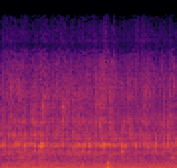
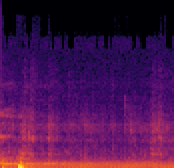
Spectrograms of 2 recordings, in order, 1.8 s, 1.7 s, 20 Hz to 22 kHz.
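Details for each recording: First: Electric water pump in a Mercedes Vario camper van running to bleed air from the lines before feeding an iSpring RO5004F reverse osmosis filter: steady hum with rushing, spitting water, running normally. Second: Small water pump of an iSpring RO5004F reverse osmosis filter installed in a Mercedes Vario camper van, on 240 V power: steady low electric hum with a brief clunk at the start; air trapped in the line, cleared by opening the tap.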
